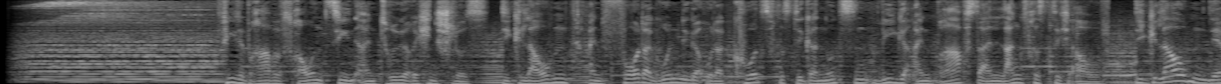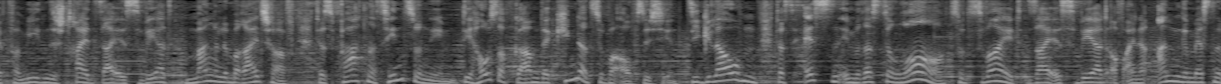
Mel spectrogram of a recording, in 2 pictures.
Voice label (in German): Erzählung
